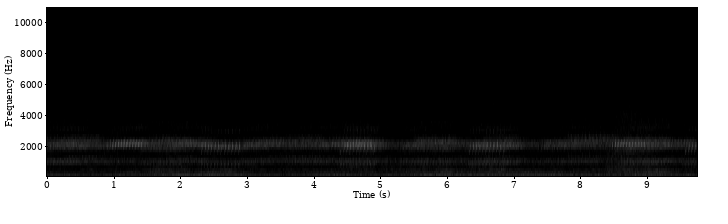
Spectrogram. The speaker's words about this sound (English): I'm standing in the field across the street from my house in Hanacroy, New York, surrounded by fireflies, and not too far from a pond where the gray tree frogs are trilling and the bullfrogs are singing their low tones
